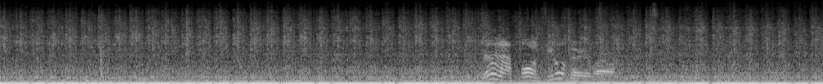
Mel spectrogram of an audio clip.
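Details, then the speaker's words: 1975 GMC C6000 truck, 350 V8 with 5-speed, first start in 10 years: idles with a lumpy, uneven beat that won't settle; rough running, owner thinks it might need an accelerator pump; slight exhaust leak mentioned. "but it's running might need an accelerator pump just let it run for a minute"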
